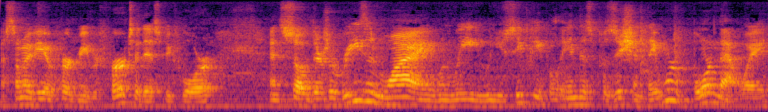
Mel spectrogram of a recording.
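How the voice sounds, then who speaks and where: Speaking at a fairly quick pace with ordinary pitch variation, a man is heard through audible room echo and noticeable background noise. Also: medium pitch for a man. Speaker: chiropractor. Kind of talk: health lecture with slides. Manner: fast; casual with fillers.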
